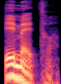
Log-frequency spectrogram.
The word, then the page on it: émettre: francais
